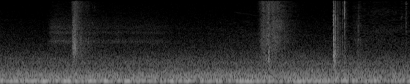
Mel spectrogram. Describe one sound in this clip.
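Paper rustles as a card is handled and flipped.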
